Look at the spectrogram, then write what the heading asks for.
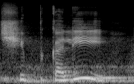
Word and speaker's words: छिपकली: छिपकली और ये है छिप छिप कली ये है बेटा छी और ये है छी छिपकली और ये है छिपकली तो क्या बोलते हो आप छिपकली है ना छी छी छिपकली छिपकली खिलाड़ी खिलाड़ी बोलते होग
